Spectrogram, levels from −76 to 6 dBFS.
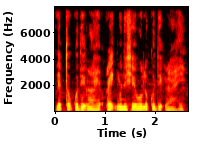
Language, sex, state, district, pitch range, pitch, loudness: Hindi, female, Arunachal Pradesh, Papum Pare, 175-190 Hz, 180 Hz, -16 LUFS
